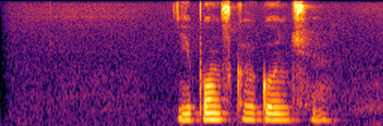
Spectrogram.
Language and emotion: Russian, neutral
